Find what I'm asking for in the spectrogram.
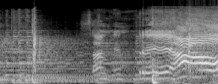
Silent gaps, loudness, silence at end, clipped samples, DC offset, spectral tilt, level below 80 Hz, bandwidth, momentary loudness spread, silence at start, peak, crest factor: none; -9 LUFS; 0 s; 0.8%; under 0.1%; -2 dB/octave; -36 dBFS; over 20 kHz; 17 LU; 0 s; 0 dBFS; 10 dB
